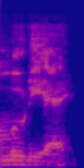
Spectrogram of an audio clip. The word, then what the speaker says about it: Mudiay: No, I'm just giggling to myself that Stanley Amudier rhymes with Emmanuel Mudiay.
